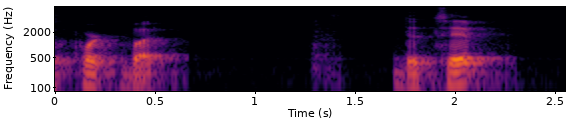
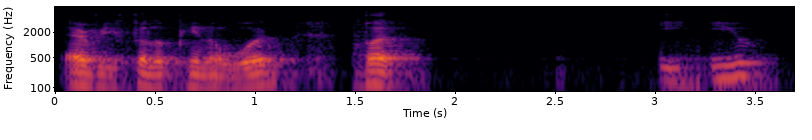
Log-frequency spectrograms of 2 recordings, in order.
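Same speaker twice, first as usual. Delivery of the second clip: normal talking voice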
